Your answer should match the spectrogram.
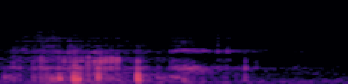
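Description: Near silence with faint handling noises: a short run of small clicks and rustles in the first second or so as the chainsaw is worked on by hand, its engine not running.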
